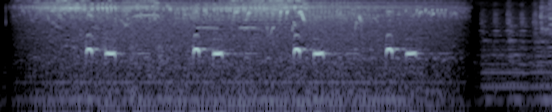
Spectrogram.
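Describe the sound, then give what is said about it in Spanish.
A real common cuckoo calls four times, each call a higher note dropping to a lower one, at steady spacing over a dense wash of insects and other birdsong. “A ver, comprobemos y escuchemos un cuco de esta vida real.”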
